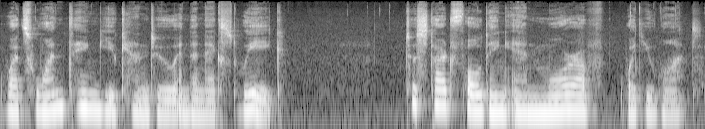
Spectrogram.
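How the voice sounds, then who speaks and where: A woman leading a guided visualization in a soft, hushed, breathy voice, gentle, unhurried and soothing. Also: lowish voice. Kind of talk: slow guided meditation narration.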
